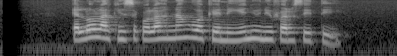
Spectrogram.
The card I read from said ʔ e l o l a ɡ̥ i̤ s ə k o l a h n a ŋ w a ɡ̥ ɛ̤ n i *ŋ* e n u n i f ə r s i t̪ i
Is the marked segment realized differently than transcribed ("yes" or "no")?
no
